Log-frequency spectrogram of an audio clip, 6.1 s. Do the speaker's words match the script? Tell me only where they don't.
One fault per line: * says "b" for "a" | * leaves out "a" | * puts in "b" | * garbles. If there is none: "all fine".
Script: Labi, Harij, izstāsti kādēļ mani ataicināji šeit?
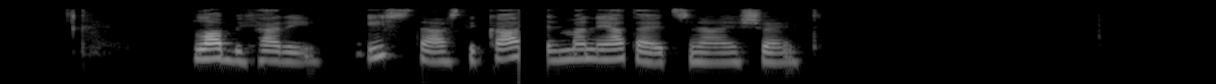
all fine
